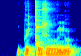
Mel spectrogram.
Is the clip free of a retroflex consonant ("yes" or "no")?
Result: yes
